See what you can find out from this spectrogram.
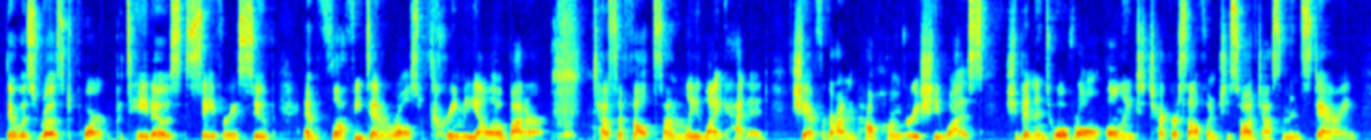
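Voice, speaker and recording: A woman reading a novel aloud, with excitable, giggly chatty asides. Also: medium pitch, moderate pace. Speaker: amateur reader of a novel aloud. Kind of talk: book read-aloud with chatty reactions.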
